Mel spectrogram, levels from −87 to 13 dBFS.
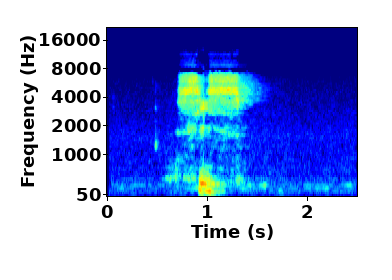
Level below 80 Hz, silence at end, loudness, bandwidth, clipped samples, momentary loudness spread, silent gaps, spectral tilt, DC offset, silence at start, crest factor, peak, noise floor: -60 dBFS; 1.05 s; -16 LUFS; 12 kHz; under 0.1%; 10 LU; none; -2 dB/octave; under 0.1%; 0.7 s; 20 dB; -4 dBFS; -57 dBFS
